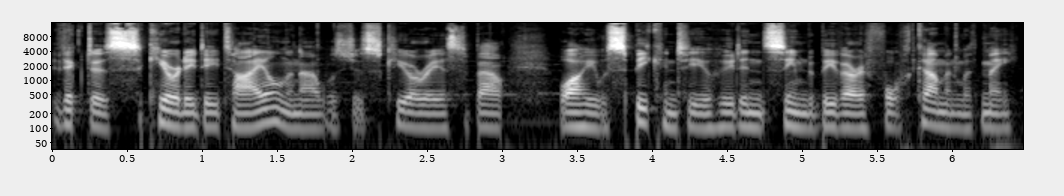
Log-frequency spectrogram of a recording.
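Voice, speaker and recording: A man's voice: fairly low pitch, flat delivery, brisk, sharp tone. A man doing a scarred guard with an Australian accent. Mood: friendly. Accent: Australian, slipping toward Southern US. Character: scarred male security guard in fedora.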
